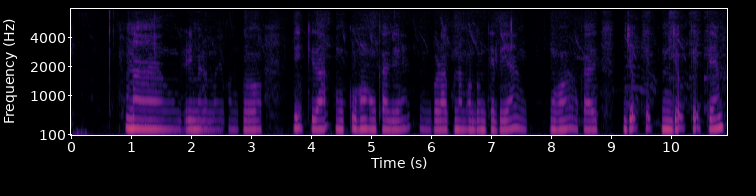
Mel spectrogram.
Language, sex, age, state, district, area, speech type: Santali, female, 18-30, West Bengal, Jhargram, rural, spontaneous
